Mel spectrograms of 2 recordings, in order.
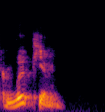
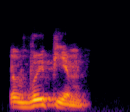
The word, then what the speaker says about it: выпьем: In Russia, we just say like выпьем. – How do you say it? – Выпьем. – Выпьем. – Yeah, it literally means let's drink or have a drink.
